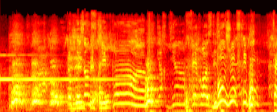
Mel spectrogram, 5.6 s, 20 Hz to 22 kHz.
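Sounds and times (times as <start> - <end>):
dog barking: 0.2 - 2.2, 2.8 - 3.9, 4.9 - 5.2
speech: 1.6 - 5.5.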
